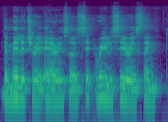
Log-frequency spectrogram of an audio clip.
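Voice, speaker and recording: This fast-talking man has a mid-range voice with little pitch movement as he hosts a live stream. He chats casually, reads and replies to viewer comments, and rambles through self-deprecating asides.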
